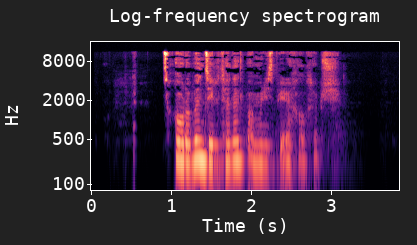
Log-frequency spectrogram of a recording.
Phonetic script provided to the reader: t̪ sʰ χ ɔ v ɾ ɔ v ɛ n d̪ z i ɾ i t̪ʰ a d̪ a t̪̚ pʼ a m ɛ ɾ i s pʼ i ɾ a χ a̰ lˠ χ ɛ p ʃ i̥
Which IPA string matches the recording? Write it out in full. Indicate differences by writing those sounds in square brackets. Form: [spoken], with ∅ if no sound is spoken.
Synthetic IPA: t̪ sʰ χ ɔ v ɾ ɔ [b] ɛ n d̪ z i ɾ i t̪ʰ a d̪ a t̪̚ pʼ a m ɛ ɾ i s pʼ i ɾ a χ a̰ lˠ χ ɛ p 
